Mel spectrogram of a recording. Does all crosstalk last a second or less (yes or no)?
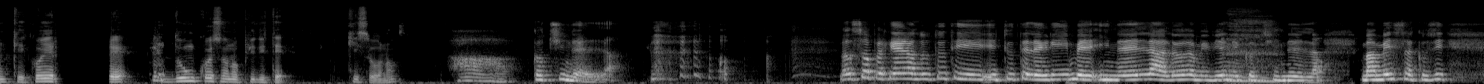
yes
